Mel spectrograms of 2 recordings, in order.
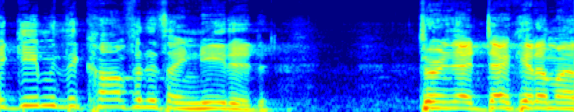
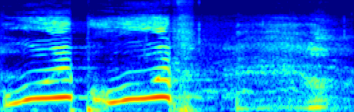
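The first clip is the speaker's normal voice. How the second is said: high, loud whoop whoop; celebratory whoop; 7 dB louder than usual. Retold or imitated. Young person showing off Photoshop to old people, high loud whoop. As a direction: cheer over the edited photo. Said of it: "lost thirty pounds using Photoshop".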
